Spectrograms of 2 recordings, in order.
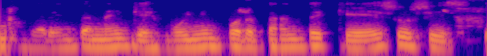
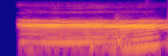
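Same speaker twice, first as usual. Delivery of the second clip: long, loud rising "A"; second tone; 5 semitones lower, 6 dB louder than usual. Shown as a demonstration. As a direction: draw out "A" as it climbs like a question. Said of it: "subir el tono de la voz de manera gradual".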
